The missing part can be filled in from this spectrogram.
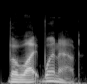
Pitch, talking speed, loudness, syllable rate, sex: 115 Hz, 275 wpm, -17 LUFS, 6.3 syllables/s, male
